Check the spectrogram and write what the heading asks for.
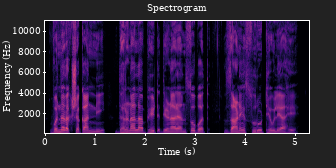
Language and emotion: Marathi, neutral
